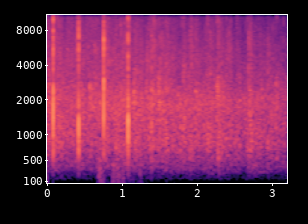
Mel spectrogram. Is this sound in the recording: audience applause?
yes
